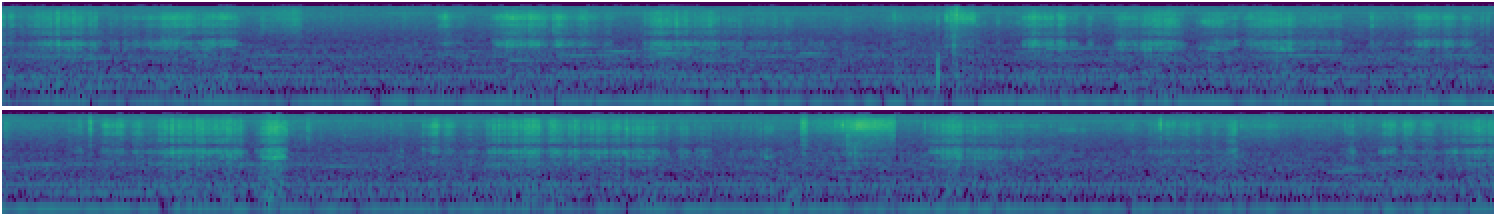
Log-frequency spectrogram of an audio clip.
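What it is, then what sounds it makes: Paper sheet being written on. A gold-nib fountain pen held in the fingers scratches across a thin, solid sheet of lined white paper lying flat while writing Korean characters. Soft, bright nib scratches come in short bursts, with a few sharper ticks, over a steady low hum.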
